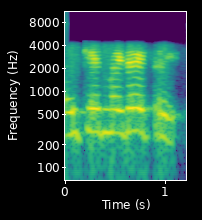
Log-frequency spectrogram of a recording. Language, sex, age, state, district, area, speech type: Kannada, female, 30-45, Karnataka, Gadag, rural, conversation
